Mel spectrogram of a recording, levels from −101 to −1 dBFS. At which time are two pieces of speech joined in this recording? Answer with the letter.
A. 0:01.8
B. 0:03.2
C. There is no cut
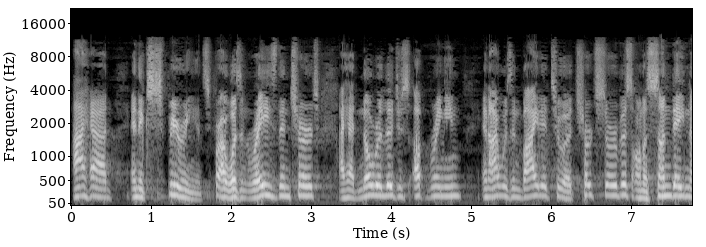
A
